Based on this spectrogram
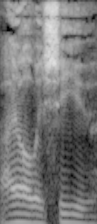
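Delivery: deep, bass romantic love voice. Reading a line aloud for the group: love voice. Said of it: "because I've got like a love voice".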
